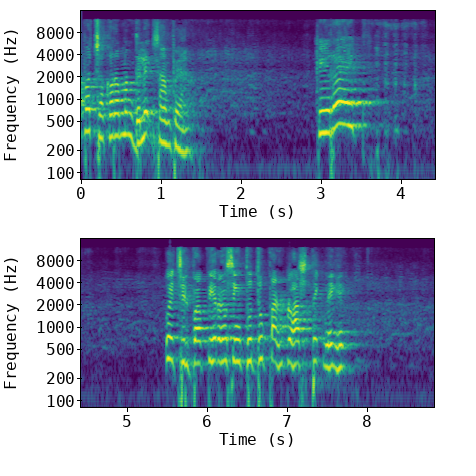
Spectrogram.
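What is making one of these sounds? A young woman speaks with animation into a microphone over loudspeakers, in bursts.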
